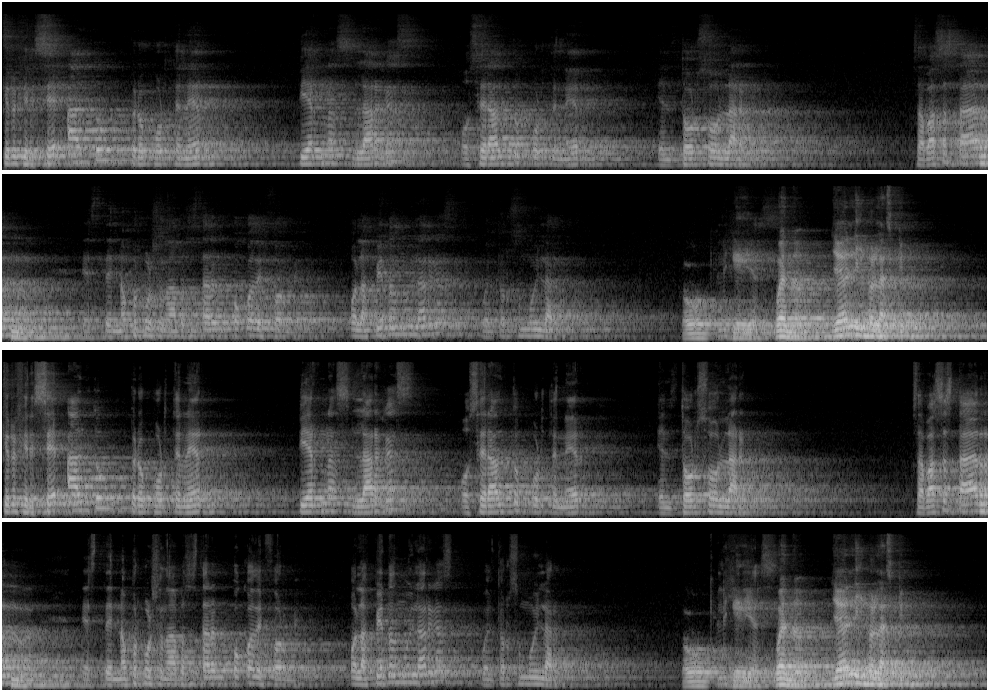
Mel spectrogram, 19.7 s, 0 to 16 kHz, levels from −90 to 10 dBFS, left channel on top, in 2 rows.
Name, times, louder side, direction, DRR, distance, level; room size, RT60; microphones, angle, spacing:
voice 1, 0.0-2.1 3.0-4.0 4.6-5.8 6.6-7.6 9.1-10.2 10.6-12.8 13.3-14.3 14.7-15.5 17.0-17.6, right 2 dB, 60° right, 7 dB, 0.8 m, -27 dB
voice 2, 9.8-10.1 16.7-16.9 17.2-18.9, equal, 5° right, 3 dB, 0.7 m, -19 dB
11.5 x 9.4 x 6.4 m, 2.6 s
head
